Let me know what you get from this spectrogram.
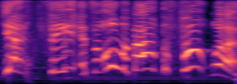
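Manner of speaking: put-on squealing child voice. Voicing a child after a sword fight tumble: squealing child voice. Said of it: "squeals and goes".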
